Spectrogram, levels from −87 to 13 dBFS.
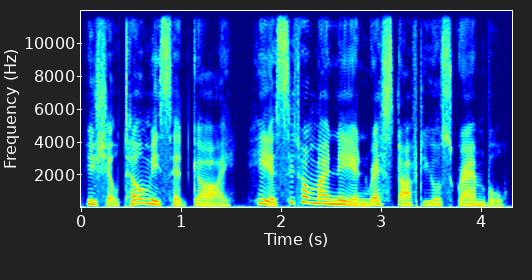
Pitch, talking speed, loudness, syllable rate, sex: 200 Hz, 220 wpm, -18 LUFS, 4.7 syllables/s, female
